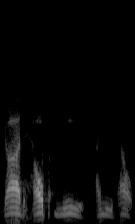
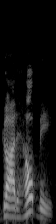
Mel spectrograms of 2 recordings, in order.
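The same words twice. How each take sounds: First: Slow, soft, pleading prayer; desperate quiet plea. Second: Said in the usual way. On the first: Real, not acted. The preacher begging God for help, slow and soft. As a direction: whisper it to God, drawn out.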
